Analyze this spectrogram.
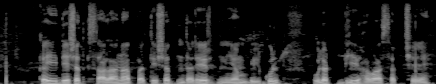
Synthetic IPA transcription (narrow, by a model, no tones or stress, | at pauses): kəid̪eːʃət̪saːlaːnapɾət̪ɪʃət̪̚d̪əɾeːɾnijəmbɪlkʊl | ʊ̰ləʈ̚ʰbʱiɦɐʋasək̚t͡ʃʰeː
